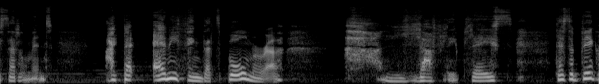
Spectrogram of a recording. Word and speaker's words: Balmora: I always called it Balmora, so I guess Balmora is the correct pronunciation.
